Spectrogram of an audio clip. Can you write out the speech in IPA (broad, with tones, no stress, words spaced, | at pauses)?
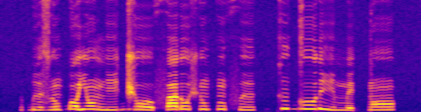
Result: ɓɨ˨ zũ˦ ɓɔ˧jɔ̃˦˨ŋiː˨˦ d͡ʒoː˦˨ fa˦ɾo˧ ʃũ˦pũ˦fɨ˧ | kɨ˦ɡoː˦ɾiː˨me˨ k͡pɔ̃˦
